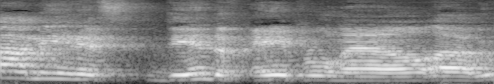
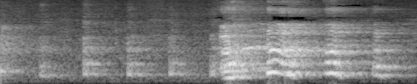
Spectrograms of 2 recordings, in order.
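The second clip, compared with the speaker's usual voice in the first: high wheezing laugh with no voice; real breathy wheeze of laughter; breathless silent laugh; 12 semitones higher than usual. Real, not acted. Laughing at own bit.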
